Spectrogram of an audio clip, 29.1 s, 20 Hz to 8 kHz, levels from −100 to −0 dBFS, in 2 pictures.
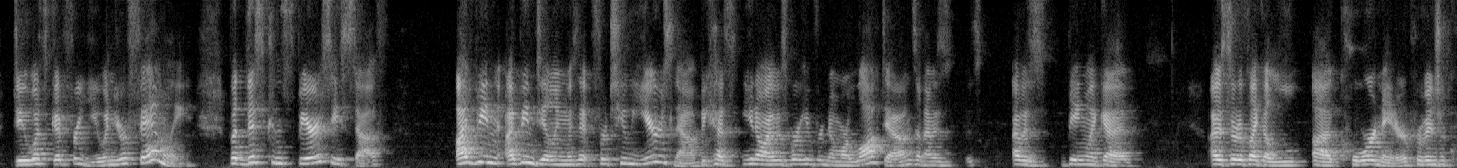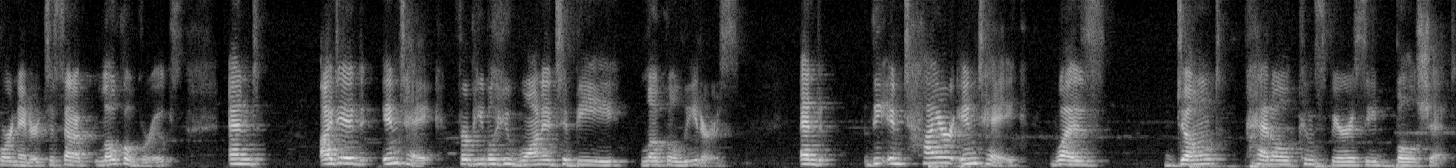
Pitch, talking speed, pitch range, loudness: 205 Hz, 150 wpm, 175-230 Hz, -24 LUFS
